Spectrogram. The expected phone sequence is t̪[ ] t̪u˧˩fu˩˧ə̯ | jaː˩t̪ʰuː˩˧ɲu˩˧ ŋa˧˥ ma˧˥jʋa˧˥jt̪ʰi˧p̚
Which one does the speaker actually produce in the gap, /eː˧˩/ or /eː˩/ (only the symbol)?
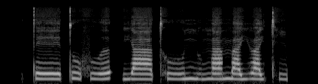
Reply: eː˩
